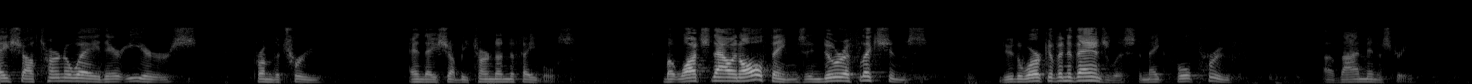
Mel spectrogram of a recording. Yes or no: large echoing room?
yes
